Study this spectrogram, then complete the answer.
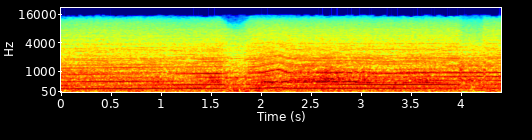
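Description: Race car engine in Forza Motorsport 2 running near a very high rev limiter of almost 10,000 RPM, a steady loud mechanical drone with layered harmonics that surges in pitch midway, with faint tire noise.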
